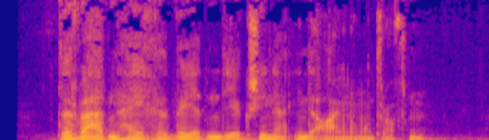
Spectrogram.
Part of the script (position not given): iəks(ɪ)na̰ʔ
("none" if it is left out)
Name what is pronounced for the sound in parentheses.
i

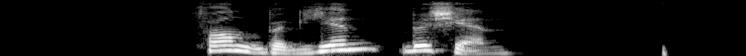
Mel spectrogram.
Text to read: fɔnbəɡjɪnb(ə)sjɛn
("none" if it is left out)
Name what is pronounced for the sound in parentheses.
ə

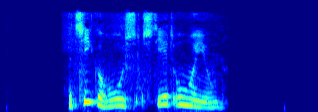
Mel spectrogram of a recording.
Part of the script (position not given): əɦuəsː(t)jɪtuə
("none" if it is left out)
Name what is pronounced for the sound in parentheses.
t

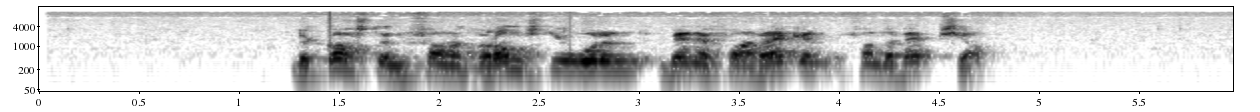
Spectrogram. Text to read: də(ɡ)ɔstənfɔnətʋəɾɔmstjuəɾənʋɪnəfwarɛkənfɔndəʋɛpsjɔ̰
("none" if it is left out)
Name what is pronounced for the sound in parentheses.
k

